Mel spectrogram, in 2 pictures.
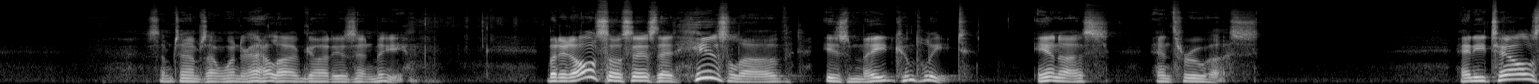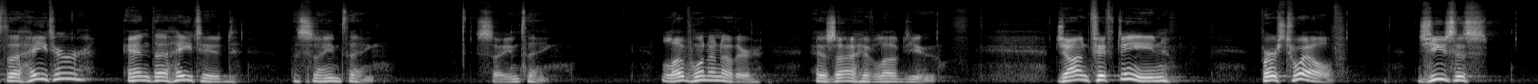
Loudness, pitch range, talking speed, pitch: -19 LUFS, 140-190 Hz, 95 wpm, 160 Hz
